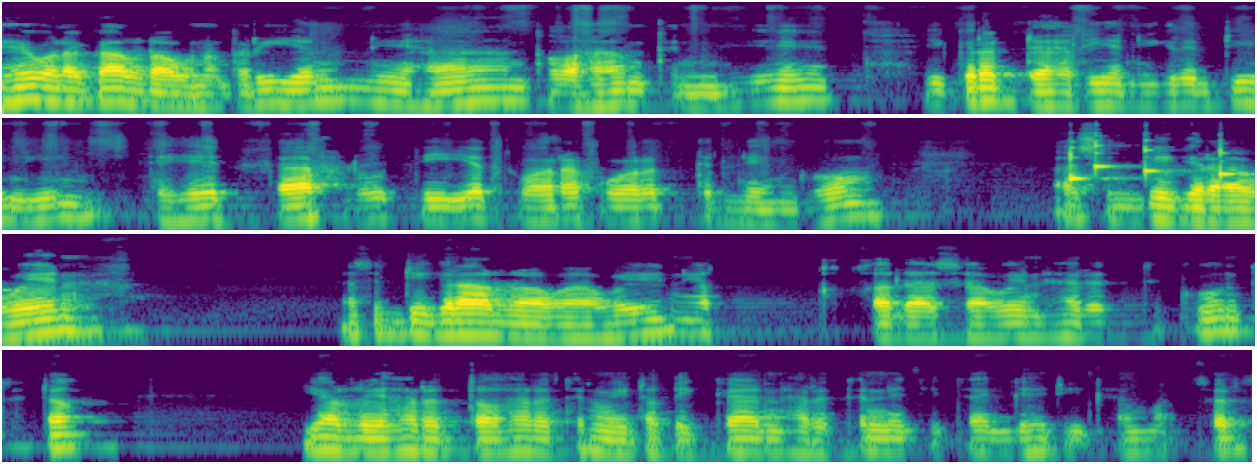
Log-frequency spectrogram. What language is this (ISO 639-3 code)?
thv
